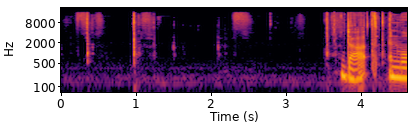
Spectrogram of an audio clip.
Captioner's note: keyboard clacking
